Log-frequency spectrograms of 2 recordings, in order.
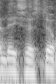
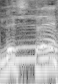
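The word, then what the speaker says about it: Leicester: Lester c'est lesester et glester on dit pas lesester on dit Lester on dit pas glécritécrit lesester oui ouiit grand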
